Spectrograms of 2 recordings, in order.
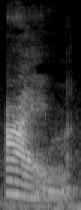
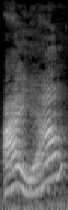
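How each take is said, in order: First: The words merge into one short syllable. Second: Two separate words are said in full. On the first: "In this case, it's I'm" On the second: "If I want to say I am, I say I am"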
